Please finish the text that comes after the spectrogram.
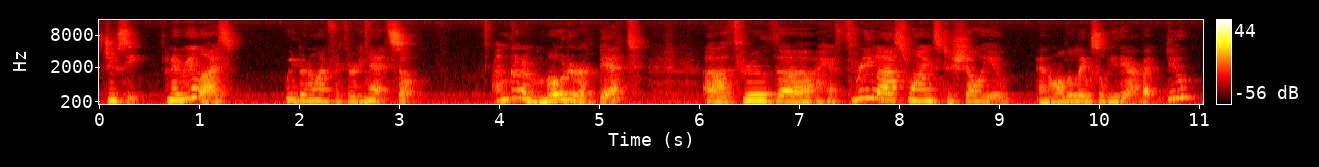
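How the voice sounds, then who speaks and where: Middle-aged lady chatting through a wine tasting, a bit high-pitched, roomy echo, faint background noise. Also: darkish tone. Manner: chatty, punning, reads viewer comments aloud. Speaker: wine writer hosting a live stream. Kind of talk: casual live-stream wine tasting. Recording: echoey room, faint ambience.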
